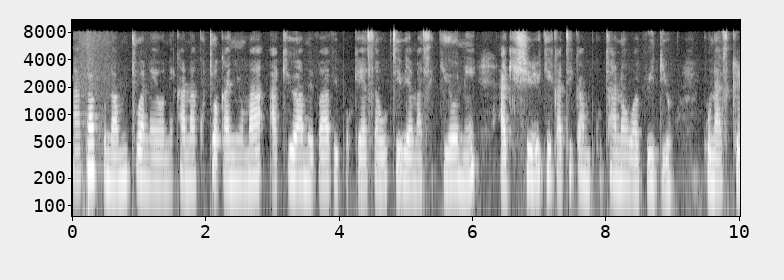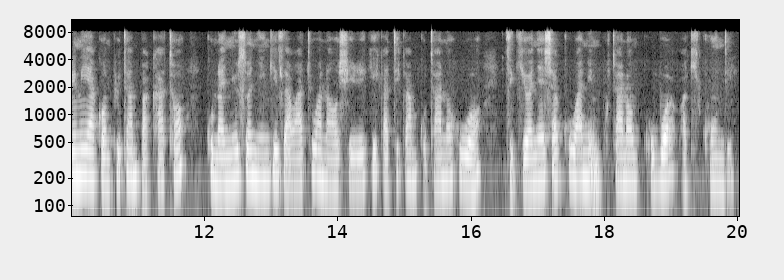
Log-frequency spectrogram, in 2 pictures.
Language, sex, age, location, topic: Swahili, female, 25-35, Nairobi, education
